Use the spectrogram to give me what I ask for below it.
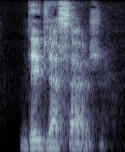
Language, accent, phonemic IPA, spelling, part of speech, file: French, Canada, /de.ɡla.saʒ/, déglaçages, noun, LL-Q150 (fra)-déglaçages.wav
- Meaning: plural of déglaçage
